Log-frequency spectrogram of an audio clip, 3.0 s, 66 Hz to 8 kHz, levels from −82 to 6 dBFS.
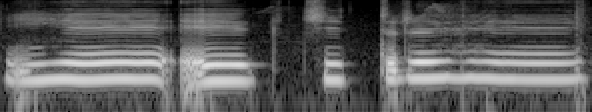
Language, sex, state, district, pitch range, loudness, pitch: Hindi, female, Madhya Pradesh, Bhopal, 265-280 Hz, -13 LUFS, 270 Hz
